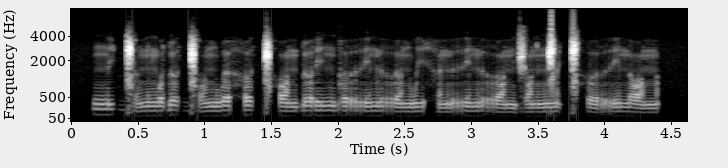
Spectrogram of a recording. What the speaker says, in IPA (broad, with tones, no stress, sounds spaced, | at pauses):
ŋ͡m i˦ ɡ͡ǁ ɤ˨ n ŋʷ ə˨ ɗ ɤ˦ ɡ͡ǁ ɔ˨ n w ə˦ h ɤ˦ ǁʰ ɔ˨ n ɗ ɤ˦ ɾ i˦ ŋ ɡ ɤ˦ r i˨ n r ɤ˨ n w i˨ h ə˨ n r i˦ n r ɔ˨ n d͡ʒ ɔ˨ n ŋ͡ǁ ə˦ ǁʰ ɤ˨ r i˦ n ɾ ɔ˨ n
